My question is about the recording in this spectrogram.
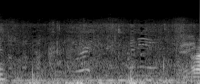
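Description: Boat engine running steadily with a low hum, under wind noise on the microphone and water splashing.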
